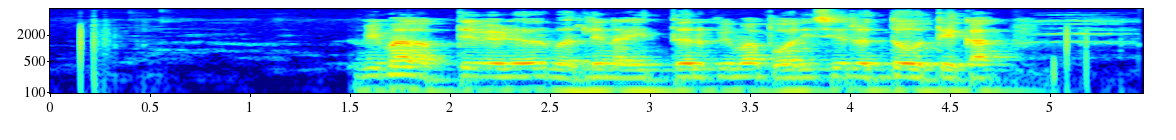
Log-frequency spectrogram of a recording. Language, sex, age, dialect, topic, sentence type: Marathi, male, 31-35, Standard Marathi, banking, question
